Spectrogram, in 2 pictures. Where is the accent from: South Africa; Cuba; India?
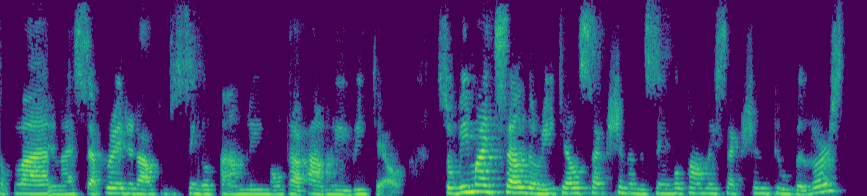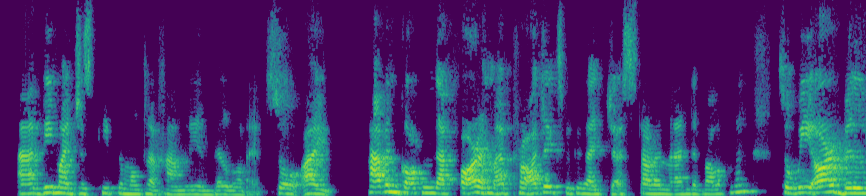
India; now in Austin, United States; growing up in India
